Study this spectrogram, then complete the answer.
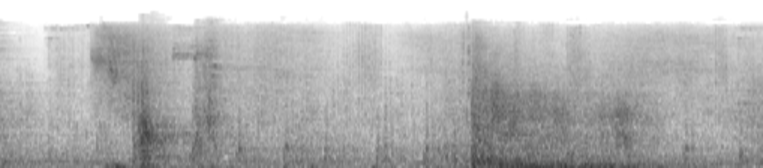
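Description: A weapon swings and crackles with electric sparks.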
